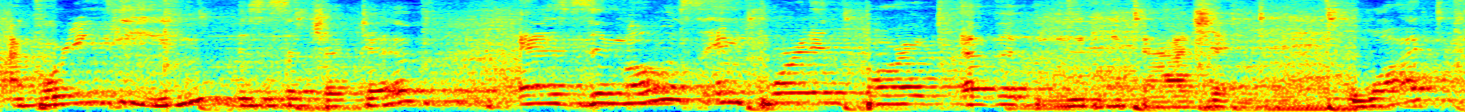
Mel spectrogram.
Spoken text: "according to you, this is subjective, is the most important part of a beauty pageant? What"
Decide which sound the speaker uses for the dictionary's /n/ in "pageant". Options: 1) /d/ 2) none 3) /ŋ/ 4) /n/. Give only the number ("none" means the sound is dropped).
2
